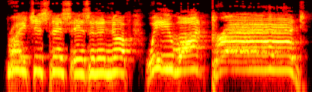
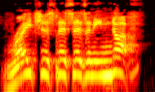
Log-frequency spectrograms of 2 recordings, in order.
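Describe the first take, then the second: First: High, loud, dragged-out demand; angry demand. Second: High, louder protest; angry heckling. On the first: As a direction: demand it furiously. Famished crowd demands. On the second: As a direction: cut in angrily. Famished heckler interrupts. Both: A narrator's reading.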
